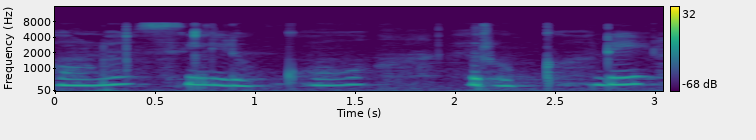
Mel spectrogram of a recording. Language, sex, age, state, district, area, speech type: Odia, female, 18-30, Odisha, Ganjam, urban, spontaneous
